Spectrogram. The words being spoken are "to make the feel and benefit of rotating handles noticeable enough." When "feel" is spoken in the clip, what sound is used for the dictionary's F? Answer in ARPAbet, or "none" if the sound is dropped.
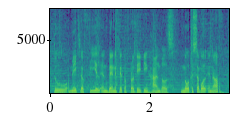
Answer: F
